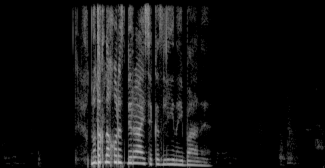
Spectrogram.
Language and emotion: Russian, angry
